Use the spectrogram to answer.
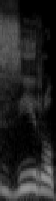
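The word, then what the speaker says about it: Xero: there's a there's a sage there's um it's pronounced zero but we we palette yeah um that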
